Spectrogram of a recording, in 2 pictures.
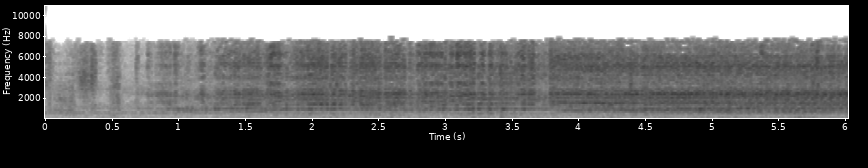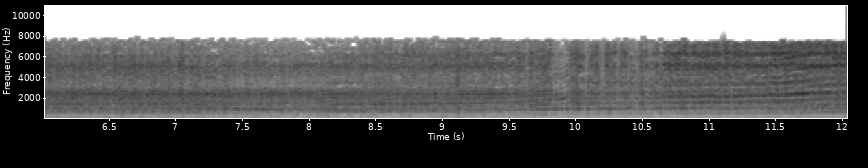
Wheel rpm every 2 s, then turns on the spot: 40, 120, 120, 120, 100, 140.
none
